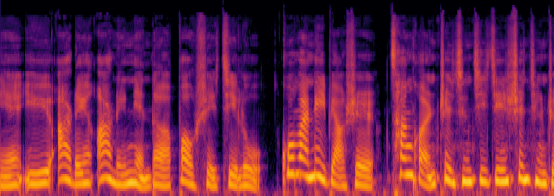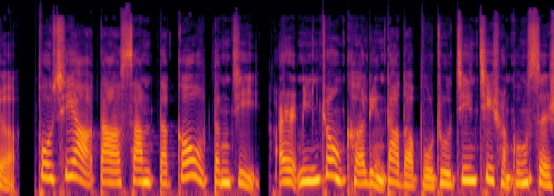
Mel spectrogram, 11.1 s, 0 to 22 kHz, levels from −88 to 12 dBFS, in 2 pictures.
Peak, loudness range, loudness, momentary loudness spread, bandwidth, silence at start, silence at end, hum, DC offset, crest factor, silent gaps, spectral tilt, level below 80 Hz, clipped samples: 0 dBFS; 2 LU; -11 LUFS; 6 LU; 16.5 kHz; 0 s; 0 s; none; under 0.1%; 10 dB; 5.74-5.87 s, 8.15-8.21 s; -5.5 dB/octave; -36 dBFS; under 0.1%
